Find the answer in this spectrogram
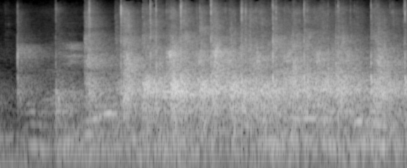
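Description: Audience applauding: it starts just after the beginning, fills out within about a second, and begins to die away near the end.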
